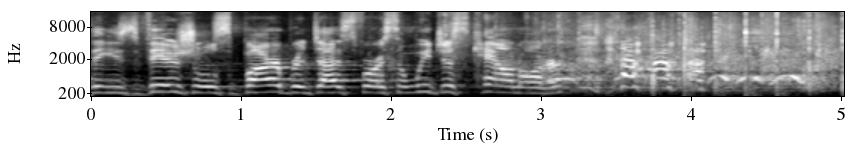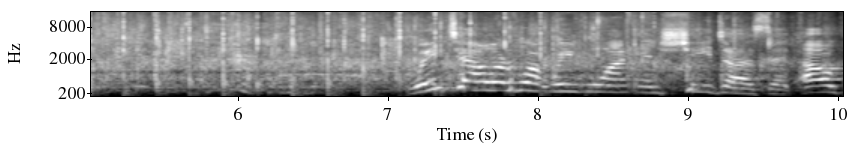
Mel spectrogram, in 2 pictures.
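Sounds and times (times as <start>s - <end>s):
audience applauding: 3.0s - 10.0s.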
